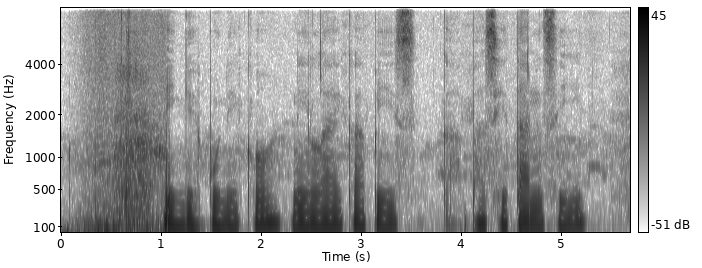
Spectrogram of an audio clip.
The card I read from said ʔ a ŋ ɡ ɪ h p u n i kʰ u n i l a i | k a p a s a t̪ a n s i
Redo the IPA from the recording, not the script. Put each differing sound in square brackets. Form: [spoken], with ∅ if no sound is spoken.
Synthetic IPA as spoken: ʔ [i] ŋ ɡ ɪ h p u n i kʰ [ɔ] n i l a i | k a p a s [i] t̪ a n s i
